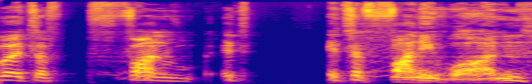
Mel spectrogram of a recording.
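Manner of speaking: voice cracking and breaking mid-phrase. Explaining a design flaw while the voice keeps cracking. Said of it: "my voice is cracked".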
